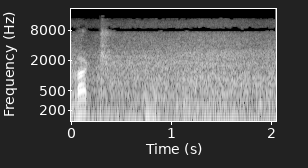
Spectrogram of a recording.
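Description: Steady road traffic: cars driving along a city street, their engines and tyres making an even low rumble.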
